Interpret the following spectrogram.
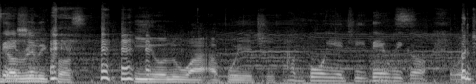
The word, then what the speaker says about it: Iyinoluwa Aboyeji: Help me again with the correct pronunciation. You got really close. Iyinoluwa Aboyeji.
